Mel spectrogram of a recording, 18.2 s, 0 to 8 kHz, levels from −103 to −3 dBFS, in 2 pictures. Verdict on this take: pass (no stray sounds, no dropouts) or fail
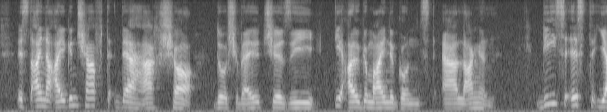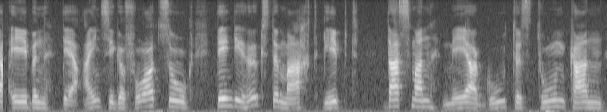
fail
